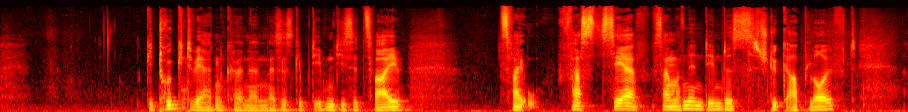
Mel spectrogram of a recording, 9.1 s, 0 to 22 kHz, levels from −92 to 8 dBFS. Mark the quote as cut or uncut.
cut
